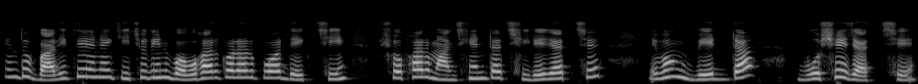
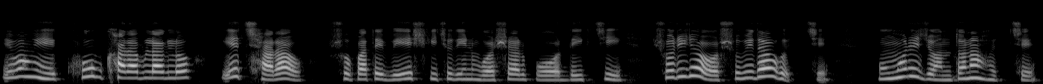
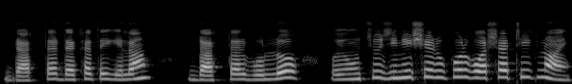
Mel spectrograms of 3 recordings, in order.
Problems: none marked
